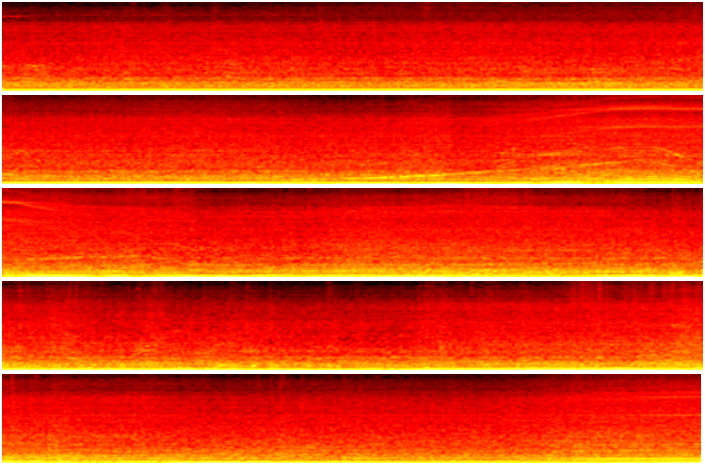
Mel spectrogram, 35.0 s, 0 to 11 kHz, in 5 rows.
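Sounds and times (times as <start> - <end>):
high turbo whine: 0.0 - 22.0
diesel bus engine rumbling: 0.0 - 35.0.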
